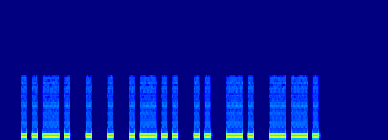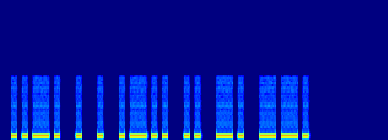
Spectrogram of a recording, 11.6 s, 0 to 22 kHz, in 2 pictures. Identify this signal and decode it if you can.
Morse code, heard as a keyed tone, about 15 wpm, 800 Hz. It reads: FEELING FEELING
